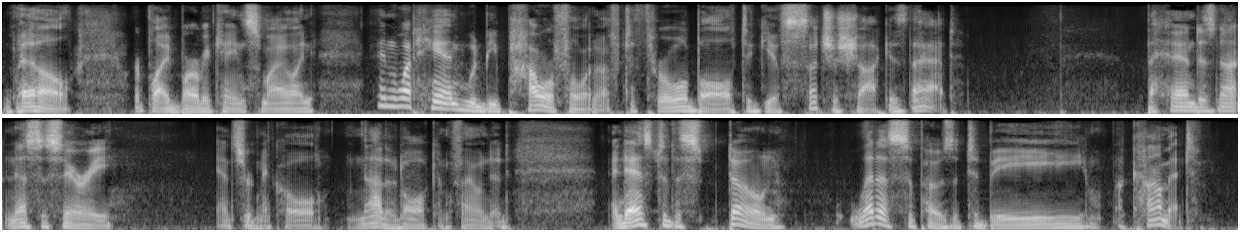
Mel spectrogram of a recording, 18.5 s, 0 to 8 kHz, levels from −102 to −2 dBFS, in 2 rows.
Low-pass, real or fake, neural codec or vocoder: 7.2 kHz; fake; codec, 16 kHz, 4 kbps, X-Codec, HuBERT features, trained on balanced general audio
